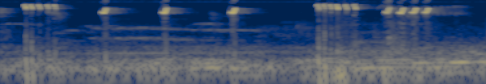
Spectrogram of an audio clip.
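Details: Sunbird singing busily, played to lure birds or prompt lazy singers: a tinkling high burst, then single sharp chirps spaced about half a second apart, followed by rapid groups of four piercing notes, with faint low rumble.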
